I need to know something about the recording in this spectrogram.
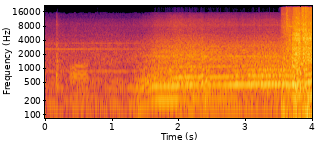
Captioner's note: revving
